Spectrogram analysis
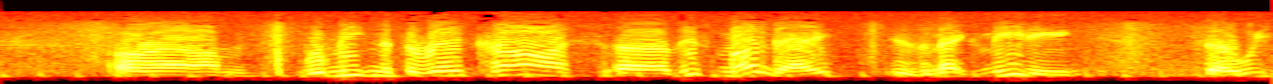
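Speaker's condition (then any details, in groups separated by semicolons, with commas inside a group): No condition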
